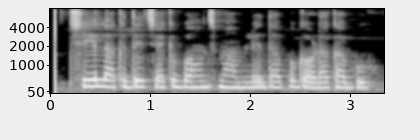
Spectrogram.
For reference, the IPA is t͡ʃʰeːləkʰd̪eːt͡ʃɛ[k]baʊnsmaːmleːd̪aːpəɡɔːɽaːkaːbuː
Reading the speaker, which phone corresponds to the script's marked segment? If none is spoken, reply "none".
k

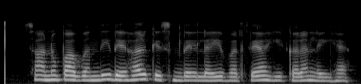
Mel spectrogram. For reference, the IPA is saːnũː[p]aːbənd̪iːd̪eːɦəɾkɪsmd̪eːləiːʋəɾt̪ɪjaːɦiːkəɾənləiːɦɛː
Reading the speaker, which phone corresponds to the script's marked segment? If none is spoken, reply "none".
p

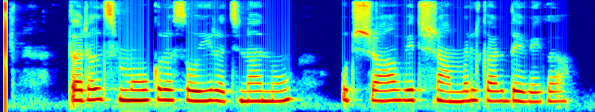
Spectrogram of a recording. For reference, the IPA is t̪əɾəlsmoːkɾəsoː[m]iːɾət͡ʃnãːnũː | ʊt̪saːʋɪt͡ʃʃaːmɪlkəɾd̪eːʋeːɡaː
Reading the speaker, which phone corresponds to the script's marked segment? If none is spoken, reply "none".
none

